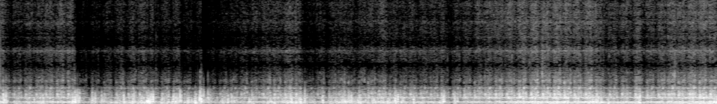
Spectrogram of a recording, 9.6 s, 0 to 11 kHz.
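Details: Yamaha 300 HPDI outboard idling at 400-500 rpm: low, uneven idle whose beat stumbles and surges irregularly instead of running smooth; rough idle, cause unknown.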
